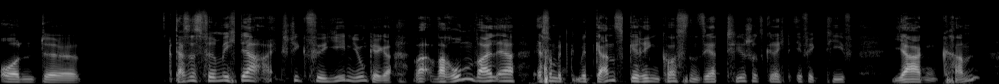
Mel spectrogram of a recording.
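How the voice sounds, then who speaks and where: Here a man speaks at a fairly slow pace with lively intonation. The sound is dry and close with no echo, on a very clean recording with a silent background. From Lower Saxony, Germany. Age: 50s. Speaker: hunting expert and taxidermist. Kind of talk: podcast interview. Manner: halting, many filler sounds.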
